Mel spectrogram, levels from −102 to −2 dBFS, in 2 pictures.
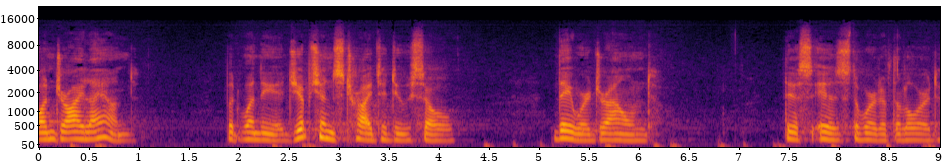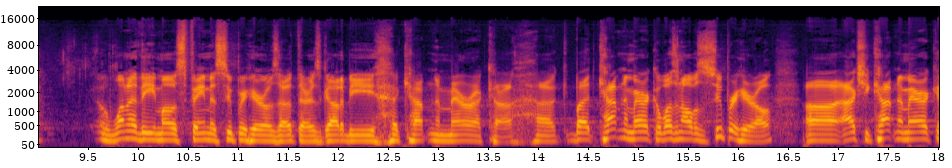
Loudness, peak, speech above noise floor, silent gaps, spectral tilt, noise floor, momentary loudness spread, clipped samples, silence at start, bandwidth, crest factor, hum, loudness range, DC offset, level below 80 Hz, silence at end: -23 LUFS; -6 dBFS; 41 dB; none; -4 dB/octave; -65 dBFS; 12 LU; under 0.1%; 0 s; 16 kHz; 18 dB; none; 10 LU; under 0.1%; -60 dBFS; 0 s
